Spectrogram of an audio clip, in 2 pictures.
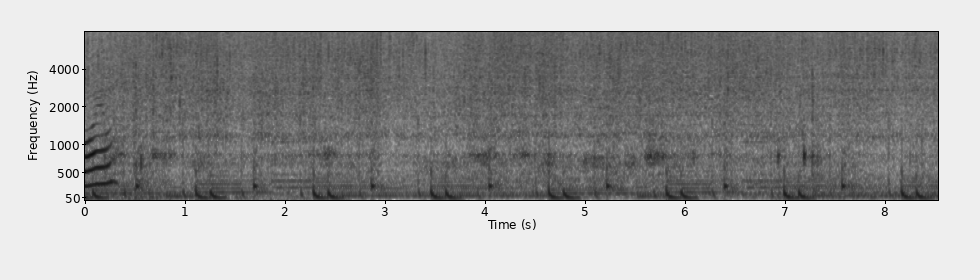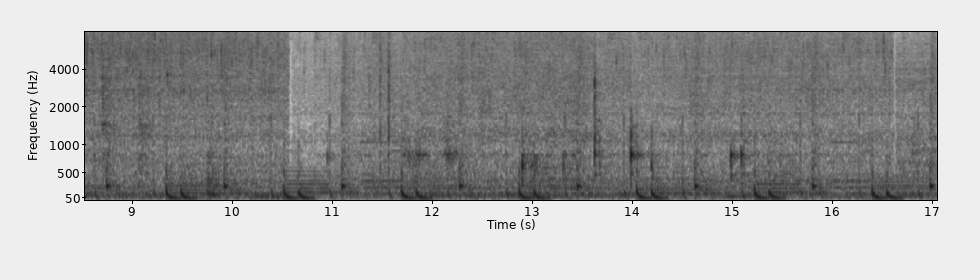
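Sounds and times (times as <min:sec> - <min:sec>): background music beat: 0:00.0 - 0:17.0
onion sizzling in oil: 0:00.0 - 0:17.0
wooden spoon stirring: 0:00.3 - 0:08.0, 0:11.0 - 0:14.2.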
